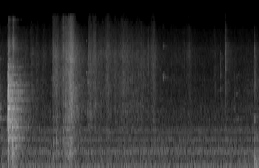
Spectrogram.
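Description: A paper tissue rustles.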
